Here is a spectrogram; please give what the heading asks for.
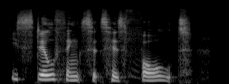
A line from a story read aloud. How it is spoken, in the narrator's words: Katrina said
